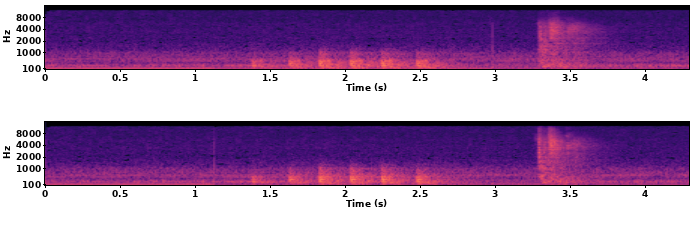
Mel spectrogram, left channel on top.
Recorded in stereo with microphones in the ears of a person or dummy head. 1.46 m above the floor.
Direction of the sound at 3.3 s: 60° right (ahead or behind).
